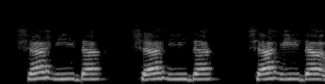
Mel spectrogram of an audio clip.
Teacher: ये ह पढ़ते वक्त झरने की आवाज नहीं आ रही है देखो क्यों ये सीने से निकल निकल रहा है।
